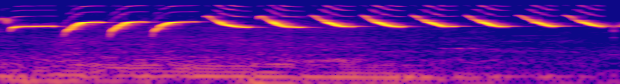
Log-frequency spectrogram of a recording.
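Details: Belgian canary training song of bright, repeated whistled slurs, first rising sweeps then falling ones, delivered about three a second with a clean, loud tone.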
